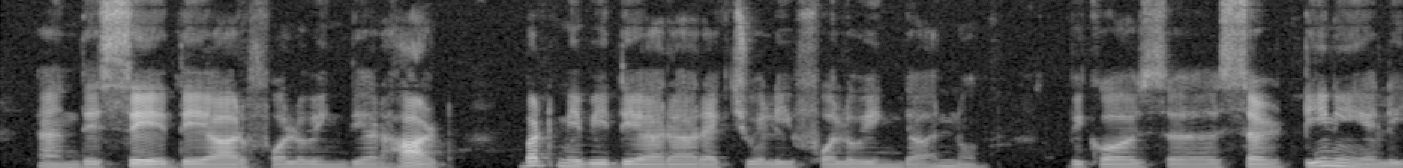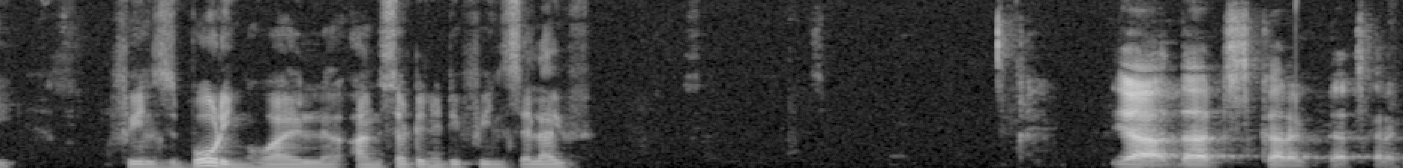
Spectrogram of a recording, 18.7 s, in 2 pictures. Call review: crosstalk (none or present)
none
